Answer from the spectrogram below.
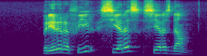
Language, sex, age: Afrikaans, male, 23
